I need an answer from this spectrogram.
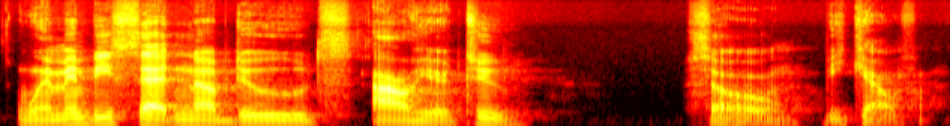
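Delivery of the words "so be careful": whispered, soft and low: "So be careful"; hushed warning. Real, not acted. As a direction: lean in and breathe "So be careful" as a secret warning. Warning single fellas about setups.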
